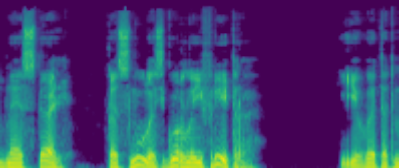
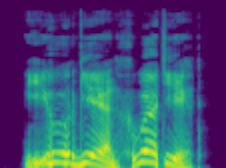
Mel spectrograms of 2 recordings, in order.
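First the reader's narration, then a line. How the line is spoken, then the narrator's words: Laughing exclamation. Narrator (Russian): Смеясь, воскликнул второй эсэсовец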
